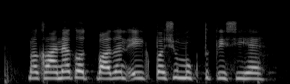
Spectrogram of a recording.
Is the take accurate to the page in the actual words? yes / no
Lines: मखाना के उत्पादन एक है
no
